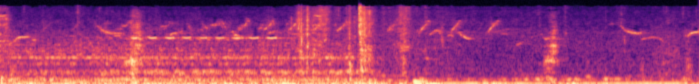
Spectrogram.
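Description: Wild birds chirping in short, scattered calls, with a few sharp clicks and a low steady hum that sets in just after halfway.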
